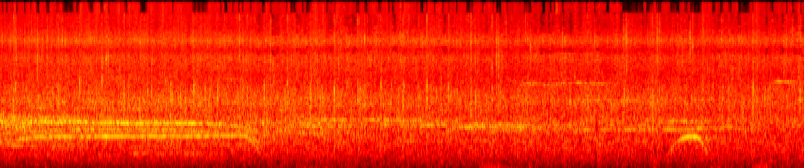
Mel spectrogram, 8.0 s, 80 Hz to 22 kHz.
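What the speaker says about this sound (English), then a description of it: "And so an Earthkeeper round of applause to honor David Hatcher Childress." Steady, full audience applause at a 2015 talk by David Hatcher Childress, many hands clapping continuously at a constant level, with some crowd noise mixed in.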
